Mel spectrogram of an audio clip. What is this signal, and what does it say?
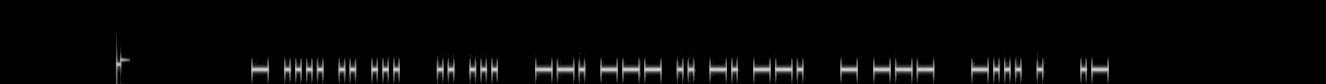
Morse code, heard as a keyed tone, about 22 wpm, 700 Hz. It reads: THIS IS GOING TO BE A
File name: practice / 22wpm / Sets of 6 Words - 22wpm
